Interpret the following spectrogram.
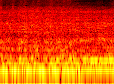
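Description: Loud live rock music from a band playing in an arena, recorded on a phone microphone, with heavy bass dominating the sound.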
